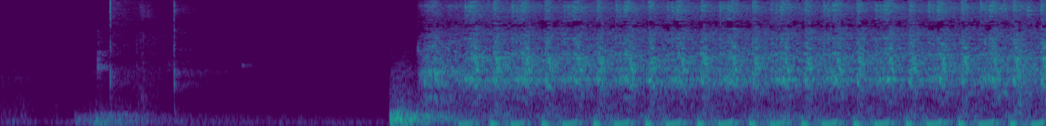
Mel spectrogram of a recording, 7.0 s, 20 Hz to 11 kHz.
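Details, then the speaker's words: 2004 Honda Shadow VLX 650, battery likely low: clicks, then starter churns with even compression pulses about three per second, never catches; cranks, no start; bad starter solenoid cited. "Come on, baby. You gotta go get some gas. Come on, baby. Doesn't look like we're going anywhere tonight."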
